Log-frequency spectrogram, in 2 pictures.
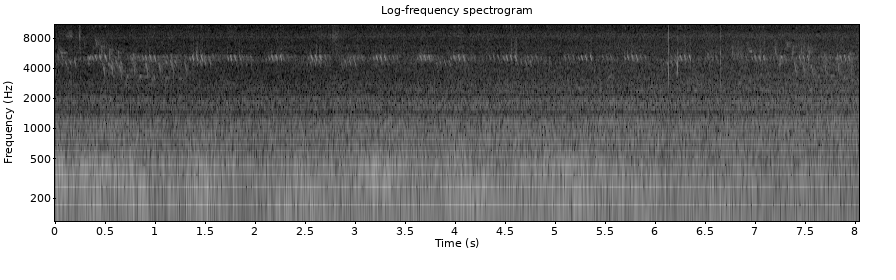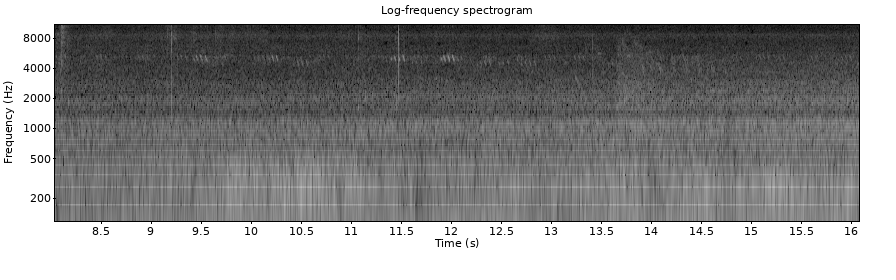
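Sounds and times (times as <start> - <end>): distant diesel locomotives rumbling: 0.0 - 16.0.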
